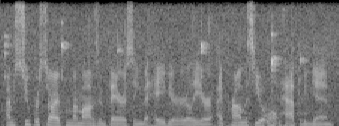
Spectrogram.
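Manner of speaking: imitated solemn apology. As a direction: apologize formally on someone's behalf, pitched low. Kid apologizes for his mom's behavior.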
